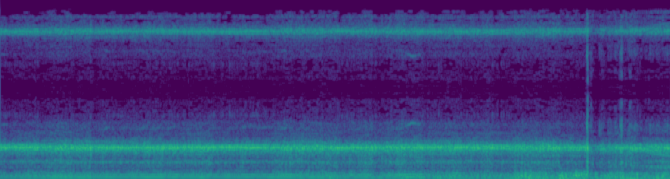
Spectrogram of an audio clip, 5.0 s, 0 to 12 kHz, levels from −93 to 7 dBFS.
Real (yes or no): yes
